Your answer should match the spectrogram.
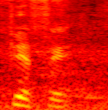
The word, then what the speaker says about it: firfir: fell in love with firfir. Which, okay, I'll try to say it the Ethiopian way. They say it like firfir, firfir, firfir. I can't do it.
